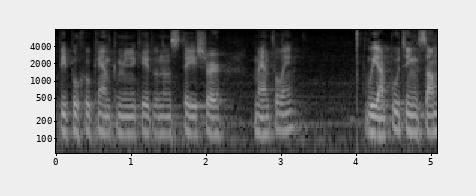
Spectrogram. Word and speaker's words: Anastasia: Anastasia? In Russian, it is pronounced with the stress on Ia. Anastasia.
